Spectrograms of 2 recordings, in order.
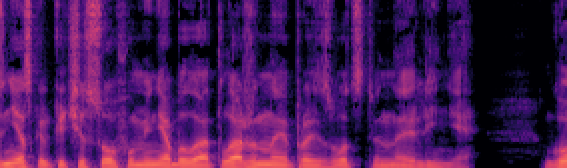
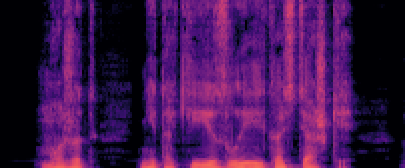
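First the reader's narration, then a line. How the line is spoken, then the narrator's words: Timid goblin suggesting. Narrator (Russian): робко предположил гоблин с ситом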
